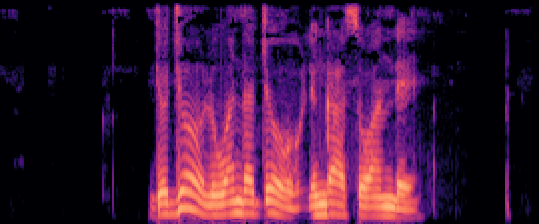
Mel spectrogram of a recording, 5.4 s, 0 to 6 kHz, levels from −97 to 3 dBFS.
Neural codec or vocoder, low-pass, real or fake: none; 5.4 kHz; real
